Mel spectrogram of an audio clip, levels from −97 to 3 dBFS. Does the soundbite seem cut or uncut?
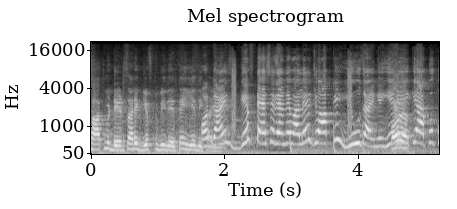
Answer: uncut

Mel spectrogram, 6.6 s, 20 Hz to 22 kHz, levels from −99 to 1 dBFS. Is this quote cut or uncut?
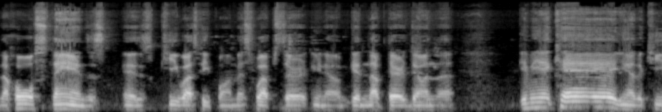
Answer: uncut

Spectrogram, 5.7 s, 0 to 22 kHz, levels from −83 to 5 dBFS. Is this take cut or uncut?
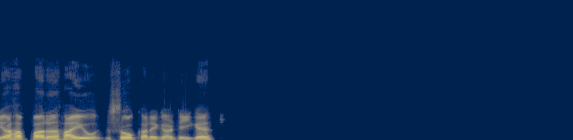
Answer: uncut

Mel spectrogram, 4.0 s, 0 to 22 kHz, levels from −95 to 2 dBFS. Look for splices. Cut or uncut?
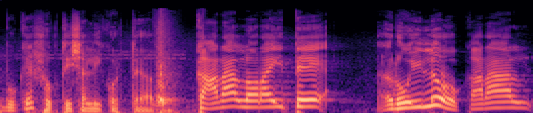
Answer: cut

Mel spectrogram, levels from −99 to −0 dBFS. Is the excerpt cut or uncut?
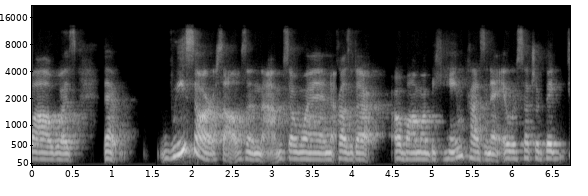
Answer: cut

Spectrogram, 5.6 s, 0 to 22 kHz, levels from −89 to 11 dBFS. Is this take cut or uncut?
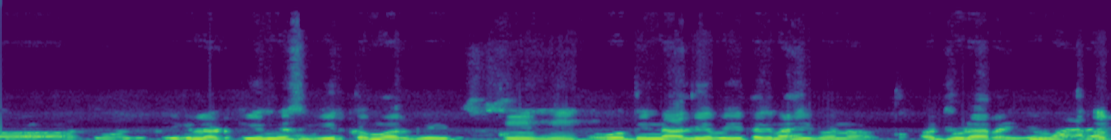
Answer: uncut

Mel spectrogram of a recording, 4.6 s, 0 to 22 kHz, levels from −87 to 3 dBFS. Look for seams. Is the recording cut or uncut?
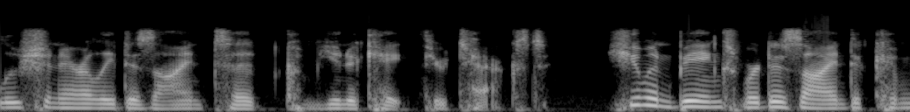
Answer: cut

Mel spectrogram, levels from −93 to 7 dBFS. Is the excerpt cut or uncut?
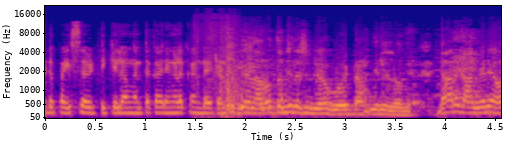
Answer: cut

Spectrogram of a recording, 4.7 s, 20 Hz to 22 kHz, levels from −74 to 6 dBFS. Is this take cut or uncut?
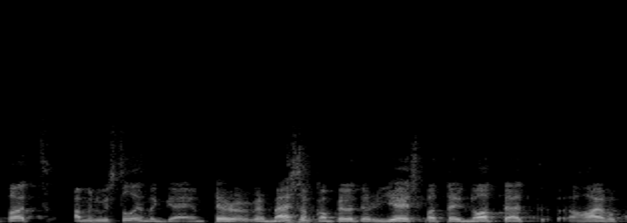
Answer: cut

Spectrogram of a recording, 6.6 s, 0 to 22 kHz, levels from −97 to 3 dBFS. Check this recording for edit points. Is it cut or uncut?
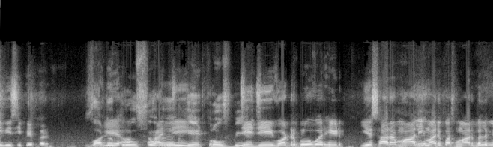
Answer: cut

